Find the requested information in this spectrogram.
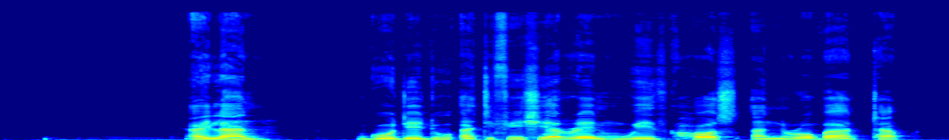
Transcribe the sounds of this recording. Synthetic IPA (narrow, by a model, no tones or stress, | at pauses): ʔa̰jlãn | ɡodeduʔatifiʃalɹẽnwiðhɔsãnɹobatʰap̚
